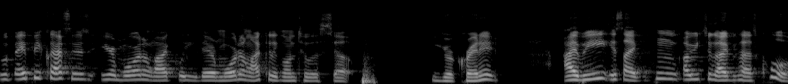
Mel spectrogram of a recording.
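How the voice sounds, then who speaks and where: Her tone animated, a woman talks at a fairly quick pace and medium pitch, with ordinary pitch variation. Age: 20s. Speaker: podcast co-host, education student. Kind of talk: casual chat.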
